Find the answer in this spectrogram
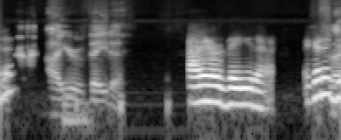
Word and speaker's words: Ayurveda: Ayurveda? Yeah. Ayurveda.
